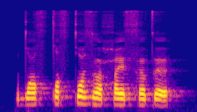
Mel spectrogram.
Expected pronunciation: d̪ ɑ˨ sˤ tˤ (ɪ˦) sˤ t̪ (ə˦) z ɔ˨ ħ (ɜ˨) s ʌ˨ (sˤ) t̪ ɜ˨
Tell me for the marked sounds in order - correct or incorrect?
correct, correct, incorrect: ɛ˨, incorrect: none

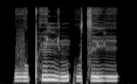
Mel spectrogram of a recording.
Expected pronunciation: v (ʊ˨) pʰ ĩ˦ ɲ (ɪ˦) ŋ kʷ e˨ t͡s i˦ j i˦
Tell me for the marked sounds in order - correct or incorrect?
correct, incorrect: ɪ˨˦

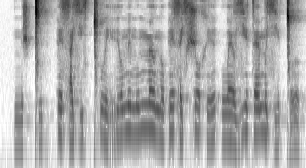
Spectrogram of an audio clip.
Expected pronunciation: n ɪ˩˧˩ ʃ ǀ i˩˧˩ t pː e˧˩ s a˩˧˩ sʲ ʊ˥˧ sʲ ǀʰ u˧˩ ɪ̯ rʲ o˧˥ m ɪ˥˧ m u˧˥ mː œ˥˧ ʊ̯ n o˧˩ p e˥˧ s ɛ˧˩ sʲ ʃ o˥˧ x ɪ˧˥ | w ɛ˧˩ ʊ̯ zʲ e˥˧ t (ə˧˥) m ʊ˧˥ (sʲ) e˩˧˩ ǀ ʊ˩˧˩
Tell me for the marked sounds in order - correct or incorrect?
incorrect: ɛ˧˥, correct

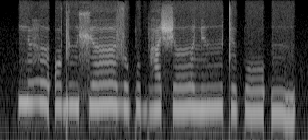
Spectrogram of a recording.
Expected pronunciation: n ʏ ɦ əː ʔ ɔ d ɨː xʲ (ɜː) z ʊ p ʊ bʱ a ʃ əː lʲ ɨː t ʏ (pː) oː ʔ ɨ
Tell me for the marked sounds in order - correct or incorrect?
correct, incorrect: p

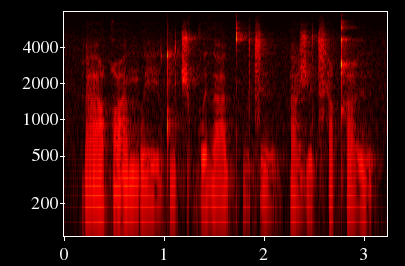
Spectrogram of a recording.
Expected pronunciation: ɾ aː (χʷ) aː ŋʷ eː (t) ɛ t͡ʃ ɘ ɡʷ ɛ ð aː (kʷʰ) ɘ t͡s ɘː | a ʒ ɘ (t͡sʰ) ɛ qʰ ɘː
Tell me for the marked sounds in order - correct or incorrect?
incorrect: qʷ, incorrect: tʷ, correct, correct

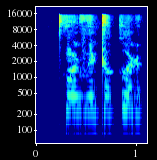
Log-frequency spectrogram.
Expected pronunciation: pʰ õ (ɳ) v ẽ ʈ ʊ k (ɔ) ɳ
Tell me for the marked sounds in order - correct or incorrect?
correct, incorrect: ʊ

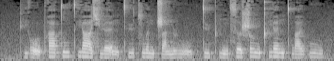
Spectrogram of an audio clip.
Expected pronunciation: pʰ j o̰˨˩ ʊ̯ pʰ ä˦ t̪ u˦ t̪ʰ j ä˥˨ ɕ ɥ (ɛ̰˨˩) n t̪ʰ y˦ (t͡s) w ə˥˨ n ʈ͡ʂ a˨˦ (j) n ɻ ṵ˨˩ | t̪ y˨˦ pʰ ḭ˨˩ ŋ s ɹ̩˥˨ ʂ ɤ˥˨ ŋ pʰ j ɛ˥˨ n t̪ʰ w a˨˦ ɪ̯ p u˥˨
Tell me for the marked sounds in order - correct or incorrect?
correct, correct, incorrect: none

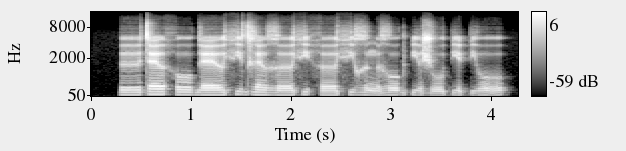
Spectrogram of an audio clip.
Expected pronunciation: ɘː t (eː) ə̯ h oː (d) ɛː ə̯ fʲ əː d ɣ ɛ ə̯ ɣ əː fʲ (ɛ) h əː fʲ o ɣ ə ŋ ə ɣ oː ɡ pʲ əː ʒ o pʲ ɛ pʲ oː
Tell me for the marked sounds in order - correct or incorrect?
incorrect: ɛː, incorrect: ɡ, incorrect: ɘ

